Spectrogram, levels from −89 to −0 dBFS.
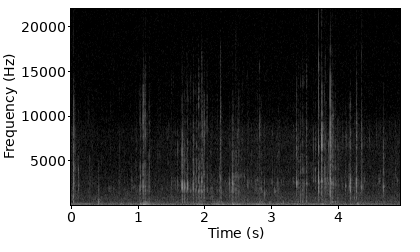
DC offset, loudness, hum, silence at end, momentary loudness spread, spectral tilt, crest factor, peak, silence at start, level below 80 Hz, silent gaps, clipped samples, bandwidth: under 0.1%; -46 LUFS; none; 0 s; 15 LU; -2.5 dB/octave; 32 dB; -14 dBFS; 0 s; -54 dBFS; none; under 0.1%; over 20 kHz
